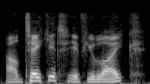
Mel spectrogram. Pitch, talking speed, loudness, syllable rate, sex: 135 Hz, 240 wpm, -17 LUFS, 4.3 syllables/s, male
